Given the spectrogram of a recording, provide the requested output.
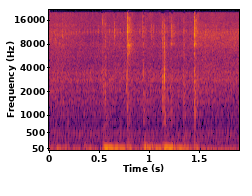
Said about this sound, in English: Oh, if I can type.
